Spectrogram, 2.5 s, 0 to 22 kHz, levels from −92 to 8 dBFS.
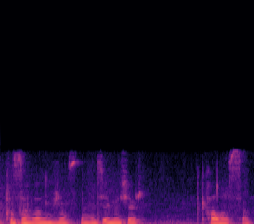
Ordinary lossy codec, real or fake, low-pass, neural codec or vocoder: none; real; 7.2 kHz; none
